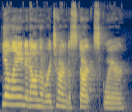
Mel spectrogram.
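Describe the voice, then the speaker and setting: A loud, pushy young boy, voiced by a woman reading a storybook. The voice jumps up high and bright with excitement. He sounds self-assured and boastful, as if every game is his to run. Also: measured pace. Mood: bossy, breezy. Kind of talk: children's storybook character voice.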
